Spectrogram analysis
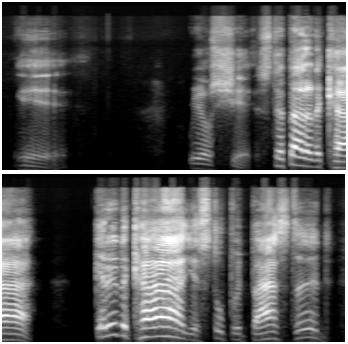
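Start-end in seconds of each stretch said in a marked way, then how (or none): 2.5-6.6 clumsy, botched Boston accent, loud. Told he probably has a boston accent, the speaker tries an attempted boston accent. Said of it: "You probably got a Boston accent too".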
